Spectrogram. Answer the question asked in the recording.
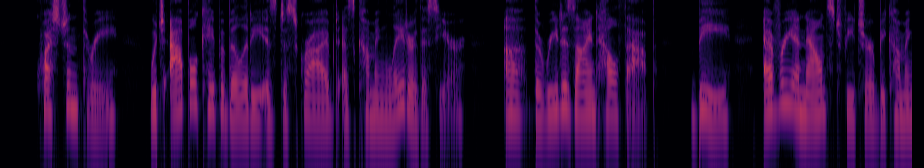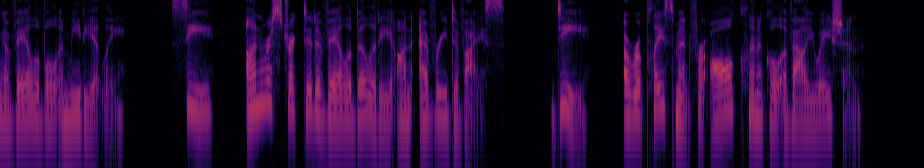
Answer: The answer is A.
